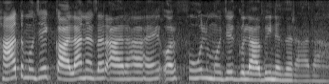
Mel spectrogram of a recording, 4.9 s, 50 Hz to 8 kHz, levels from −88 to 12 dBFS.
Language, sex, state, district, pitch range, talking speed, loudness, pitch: Hindi, female, Madhya Pradesh, Dhar, 230-270 Hz, 180 wpm, -17 LUFS, 240 Hz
